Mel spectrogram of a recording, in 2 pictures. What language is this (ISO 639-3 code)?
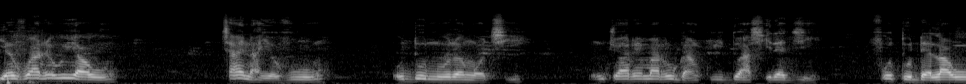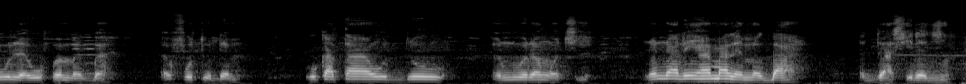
ewe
